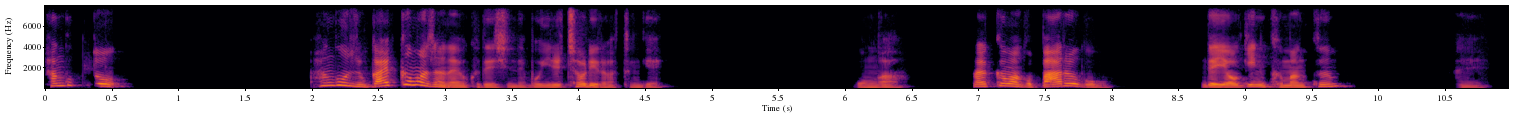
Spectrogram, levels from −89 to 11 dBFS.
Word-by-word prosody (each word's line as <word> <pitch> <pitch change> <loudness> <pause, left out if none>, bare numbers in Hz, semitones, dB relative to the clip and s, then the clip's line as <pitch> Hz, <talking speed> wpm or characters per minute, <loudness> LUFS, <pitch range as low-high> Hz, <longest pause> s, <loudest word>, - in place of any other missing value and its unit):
한국도 235 -6 -2 1.3
한국은 275 +1 0
좀 175 -5 -3
깔끔하잖아요, 265 - +3
그 130 - -13
대신에 110 -4 -6
뭐 105 +2 -7
일처리 130 +6 0
같은 105 +1 -10
게. 95 -2 -12 1.4
뭔가 105 -5 -7 0.5
깔끔하고 200 - +1
빠르고 170 - +4 0.7
근데 145 -4 +4
여긴 130 +7 +2
그만큼 150 +9 -3 0.9
네. 100 -1 -14
145 Hz, 225 characters per minute, -23 LUFS, -, 1.4 s, 빠르고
